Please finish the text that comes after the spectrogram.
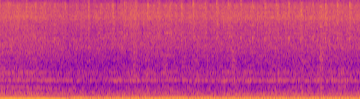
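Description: A Ford Falcon hot rod's engine idles steadily with a deep, low rumble, heard from outside at close range, with a slight shift in tone about a second in.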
